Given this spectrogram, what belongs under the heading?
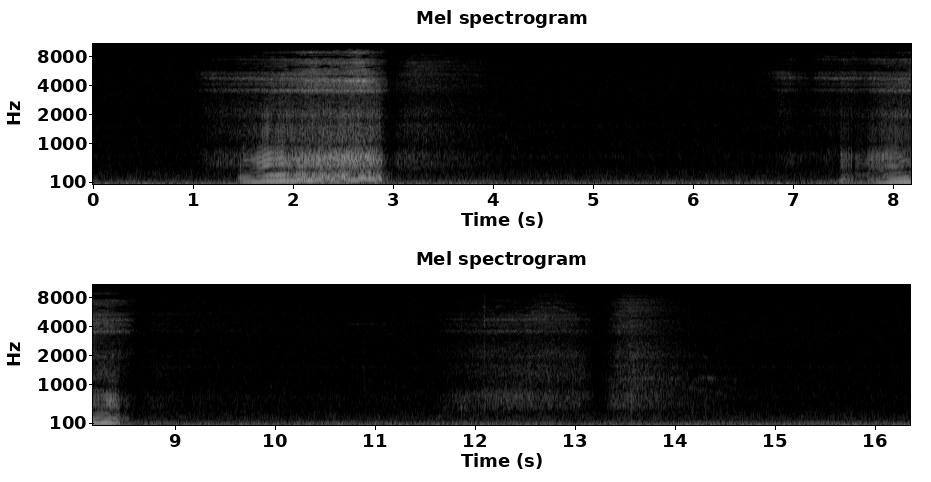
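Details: Three loud, rattling snores on inward breaths, roughly every six seconds, with quiet breathing between, recorded with the SnoreLab app; typical snoring.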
